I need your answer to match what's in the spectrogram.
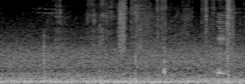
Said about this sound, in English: You hear the rustling on the leaves, right? So you know we're outside.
